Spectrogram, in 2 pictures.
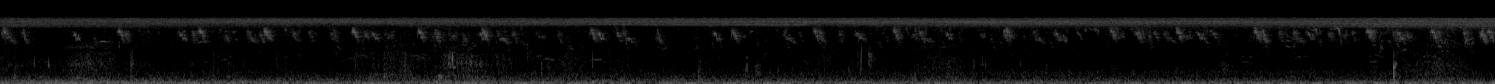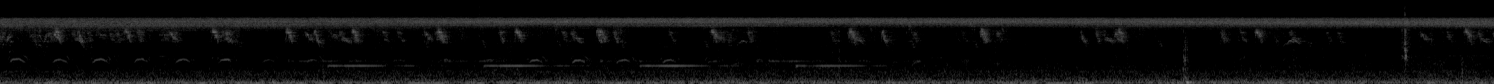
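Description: Outdoor ambience of a steady, high-pitched insect drone with many quick chirps over it. In the second half a bird gives a few short, evenly spaced notes.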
